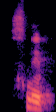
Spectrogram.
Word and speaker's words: SNP: polymorphism atau SNP bye bukan SMP ya bacanya adalah Smith nah ini Jadi snip dipercaya artinya polimorfisme nukleotida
